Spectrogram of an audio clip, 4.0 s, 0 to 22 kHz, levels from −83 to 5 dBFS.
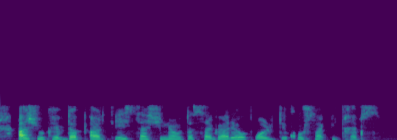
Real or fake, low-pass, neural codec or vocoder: fake; 5.4 kHz; vocoder, 22.05 kHz, 80 mel bands, HiFi-GAN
